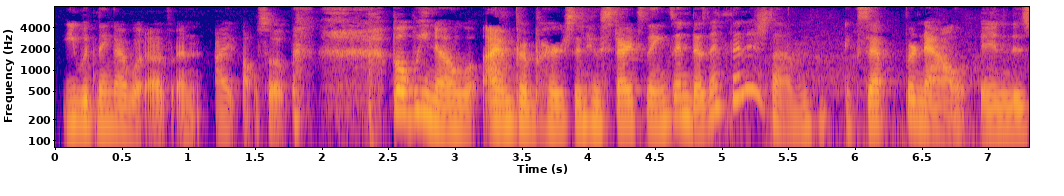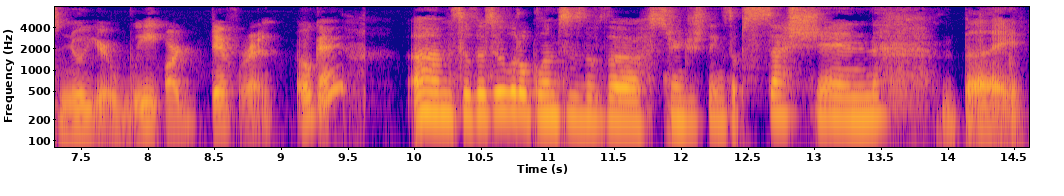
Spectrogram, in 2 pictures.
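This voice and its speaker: A woman's voice: lowish voice, animated, moderate pace, mellow, recorded from a distance. A young woman vlogger chatting casually and emotionally to camera, rambling and swearing as she goes. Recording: echoey room, away from mic.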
